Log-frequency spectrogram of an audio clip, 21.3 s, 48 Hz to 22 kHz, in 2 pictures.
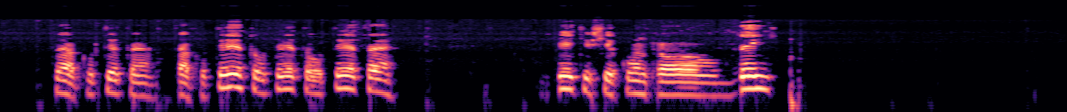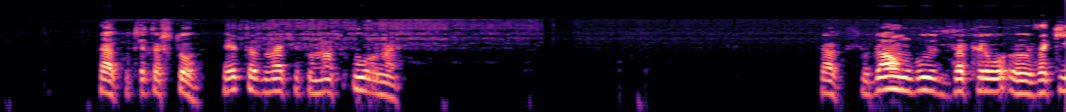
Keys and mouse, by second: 0.7 shift+click, 2.1 click, 3.5 shift+click, 4.7-5.2 middle drag, 5.7 shift+click, 8.4 ctrl+j, 9.7-10.7 middle drag, 11.2-11.6 middle drag, 11.9 click, 12.7-13.4 middle drag, 14.7 click, 16.4 click, 17.5-19.5 middle drag.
